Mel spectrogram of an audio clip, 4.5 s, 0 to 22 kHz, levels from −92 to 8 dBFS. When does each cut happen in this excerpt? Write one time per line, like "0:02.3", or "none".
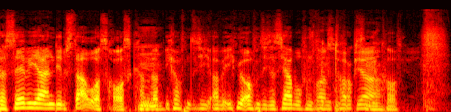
none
